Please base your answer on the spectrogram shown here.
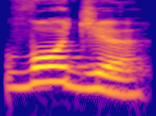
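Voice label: "водзӧ", Komi, female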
